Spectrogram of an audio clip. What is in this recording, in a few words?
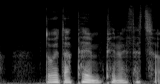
"pump", Welsh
